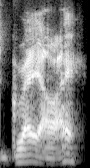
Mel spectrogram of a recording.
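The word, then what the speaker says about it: Graeae: My name is Nabil Shaban, actually, and also it's grey eye, we pronounced it as Grey Eye, although it could be pronounced Grey Theatre Company.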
